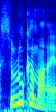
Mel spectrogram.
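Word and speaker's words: Saleucami: My favorite planet pronunciation is Seleucami, because it's spelled like Selakami, but after watching Clone Wars, they're like Seleucami.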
